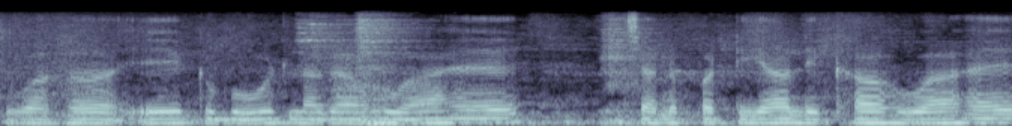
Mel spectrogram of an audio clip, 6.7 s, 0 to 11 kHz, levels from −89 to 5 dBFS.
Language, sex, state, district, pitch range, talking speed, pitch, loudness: Hindi, male, Bihar, West Champaran, 95-100 Hz, 90 wpm, 100 Hz, -17 LUFS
